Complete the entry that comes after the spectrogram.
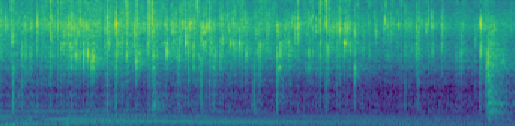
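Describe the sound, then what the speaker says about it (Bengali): Black cumin seeds and garlic crackle and sizzle in hot oil for bathua greens, a close, steady fry broken by occasional spoon stirs and scrapes. "তারপরে দিচ্ছি কালো জিরে তারপরে দিচ্ছি রসুন দিয়ে একটু ভেজে নেব"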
